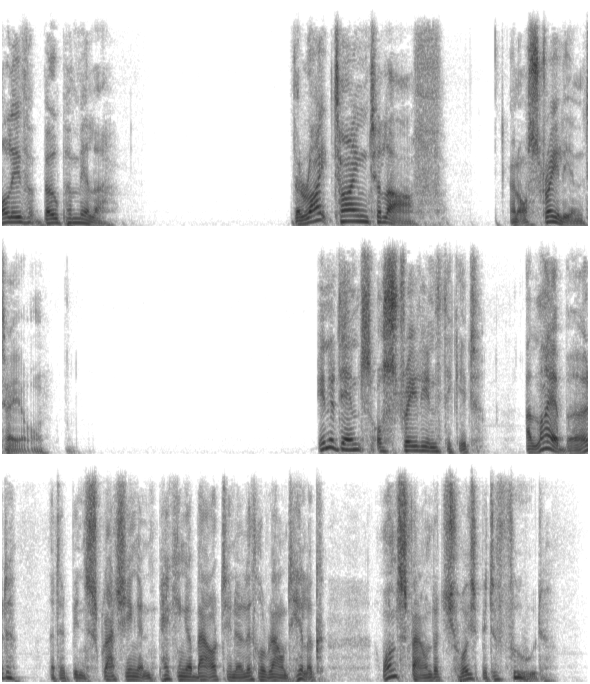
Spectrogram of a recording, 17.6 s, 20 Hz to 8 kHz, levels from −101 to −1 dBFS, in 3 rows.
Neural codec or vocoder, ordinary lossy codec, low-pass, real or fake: none; Opus, 64 kbps; 7.2 kHz; real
